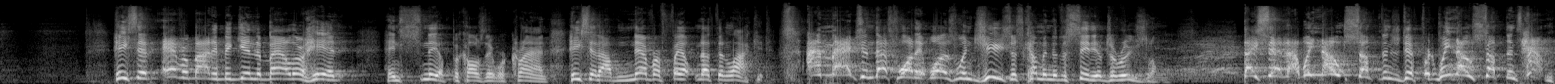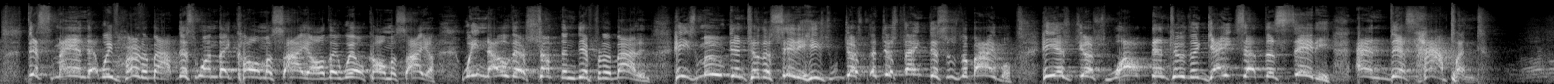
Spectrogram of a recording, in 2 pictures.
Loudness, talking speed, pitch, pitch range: -13 LUFS, 185 wpm, 310 Hz, 245-370 Hz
